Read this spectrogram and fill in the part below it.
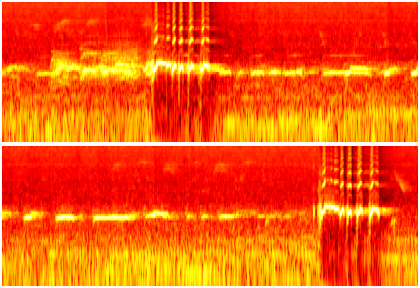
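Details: Zebra dove, a local lure bird meant to get reluctant doves singing; two loud rapid stuttering coo bursts about six seconds apart, with a run of softer cooing from other doves between them.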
